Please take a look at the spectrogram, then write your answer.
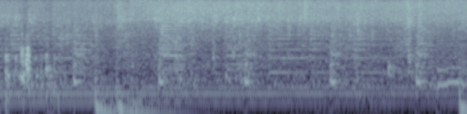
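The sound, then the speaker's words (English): Steady, crackling sizzle of beef meatballs frying in a hot pan without olive oil, with bright spattering pops over a low constant hum and a few soft clinks, no voices. “All right, let's put the meatballs in here.”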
